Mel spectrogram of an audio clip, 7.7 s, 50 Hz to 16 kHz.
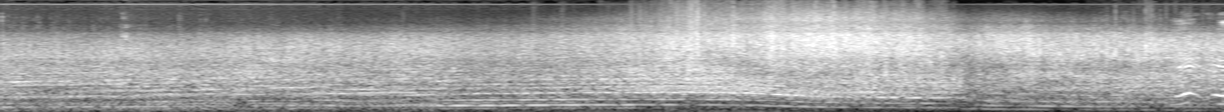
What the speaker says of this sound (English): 632 big block engine running on nitrous.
